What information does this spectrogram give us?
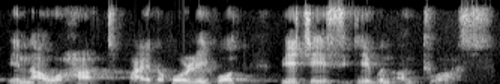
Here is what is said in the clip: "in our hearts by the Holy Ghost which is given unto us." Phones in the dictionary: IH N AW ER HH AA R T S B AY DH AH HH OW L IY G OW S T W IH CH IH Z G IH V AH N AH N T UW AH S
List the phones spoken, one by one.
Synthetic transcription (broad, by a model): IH N AW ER HH AA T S B AY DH AH HH OW L IY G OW T W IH CH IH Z G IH V AH N AH N T UW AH S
